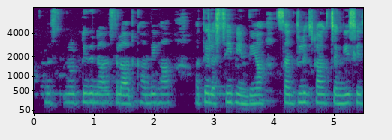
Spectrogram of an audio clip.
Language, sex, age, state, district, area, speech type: Punjabi, female, 18-30, Punjab, Rupnagar, rural, spontaneous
